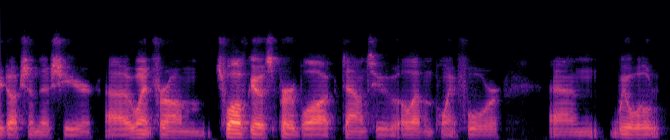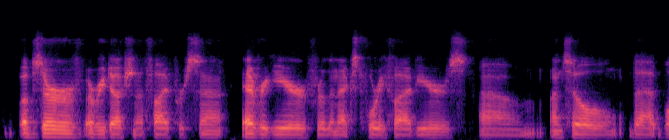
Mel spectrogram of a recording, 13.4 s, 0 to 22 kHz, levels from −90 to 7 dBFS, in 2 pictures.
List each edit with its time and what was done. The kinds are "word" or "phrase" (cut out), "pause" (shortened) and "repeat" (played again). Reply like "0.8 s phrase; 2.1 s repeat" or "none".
1.0 s pause; 2.1 s pause; 6.0 s pause; 6.7 s pause; 9.0 s pause; 11.4 s pause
